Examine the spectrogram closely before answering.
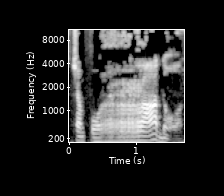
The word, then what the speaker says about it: Champorado: So, double R siya. So, dapat yung pronunciation pala niya is champurado.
